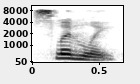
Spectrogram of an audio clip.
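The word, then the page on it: slimly: slim･ly; slɪ́mli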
